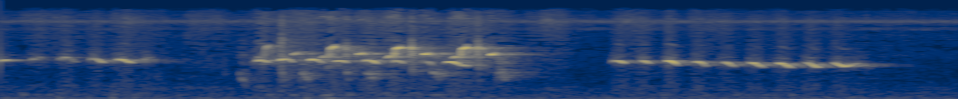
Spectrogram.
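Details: Sooty-headed bulbul, tame and flapping its wings, gives a series of evenly repeated whistled notes, a burst of rich warbling chatter, then another steady run of about ten clear whistles.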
